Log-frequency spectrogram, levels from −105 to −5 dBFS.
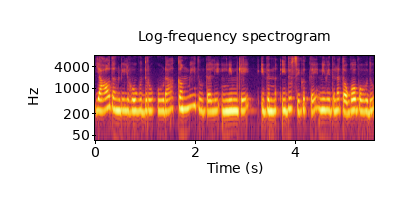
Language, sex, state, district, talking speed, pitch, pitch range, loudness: Kannada, female, Karnataka, Gulbarga, 130 wpm, 245 Hz, 235-250 Hz, -15 LUFS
